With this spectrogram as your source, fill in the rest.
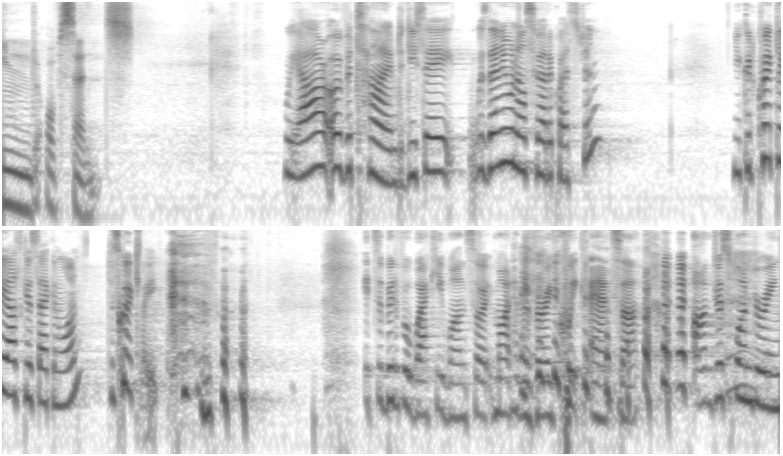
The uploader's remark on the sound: Live at The Capitol for a revelatory conversation. This event was presented in partnership with RMIT Culture. It was recorded on Saturday 14 October 2023 at The Capitol as part of Spring Fling.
